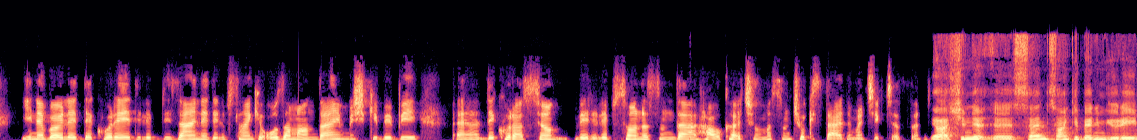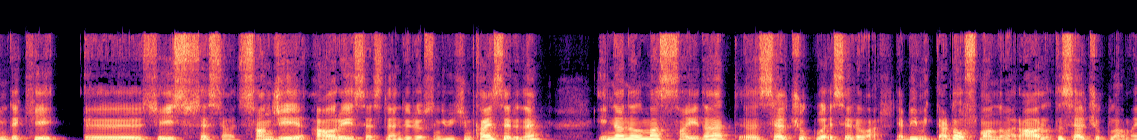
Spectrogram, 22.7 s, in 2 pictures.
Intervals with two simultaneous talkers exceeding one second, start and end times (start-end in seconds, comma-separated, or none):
none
